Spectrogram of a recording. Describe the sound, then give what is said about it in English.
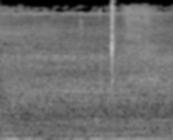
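A car passes, its low, steady road rumble filling the whole moment, with a brief faint click partway through and no talking. “Sorry, car.”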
